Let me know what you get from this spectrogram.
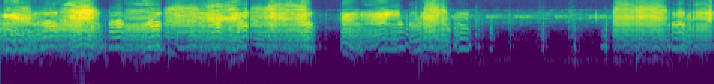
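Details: Harsh, shrill chatter of bats caught in a net, in bursts of squeaky screeching, used as a lure to draw more bats in.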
